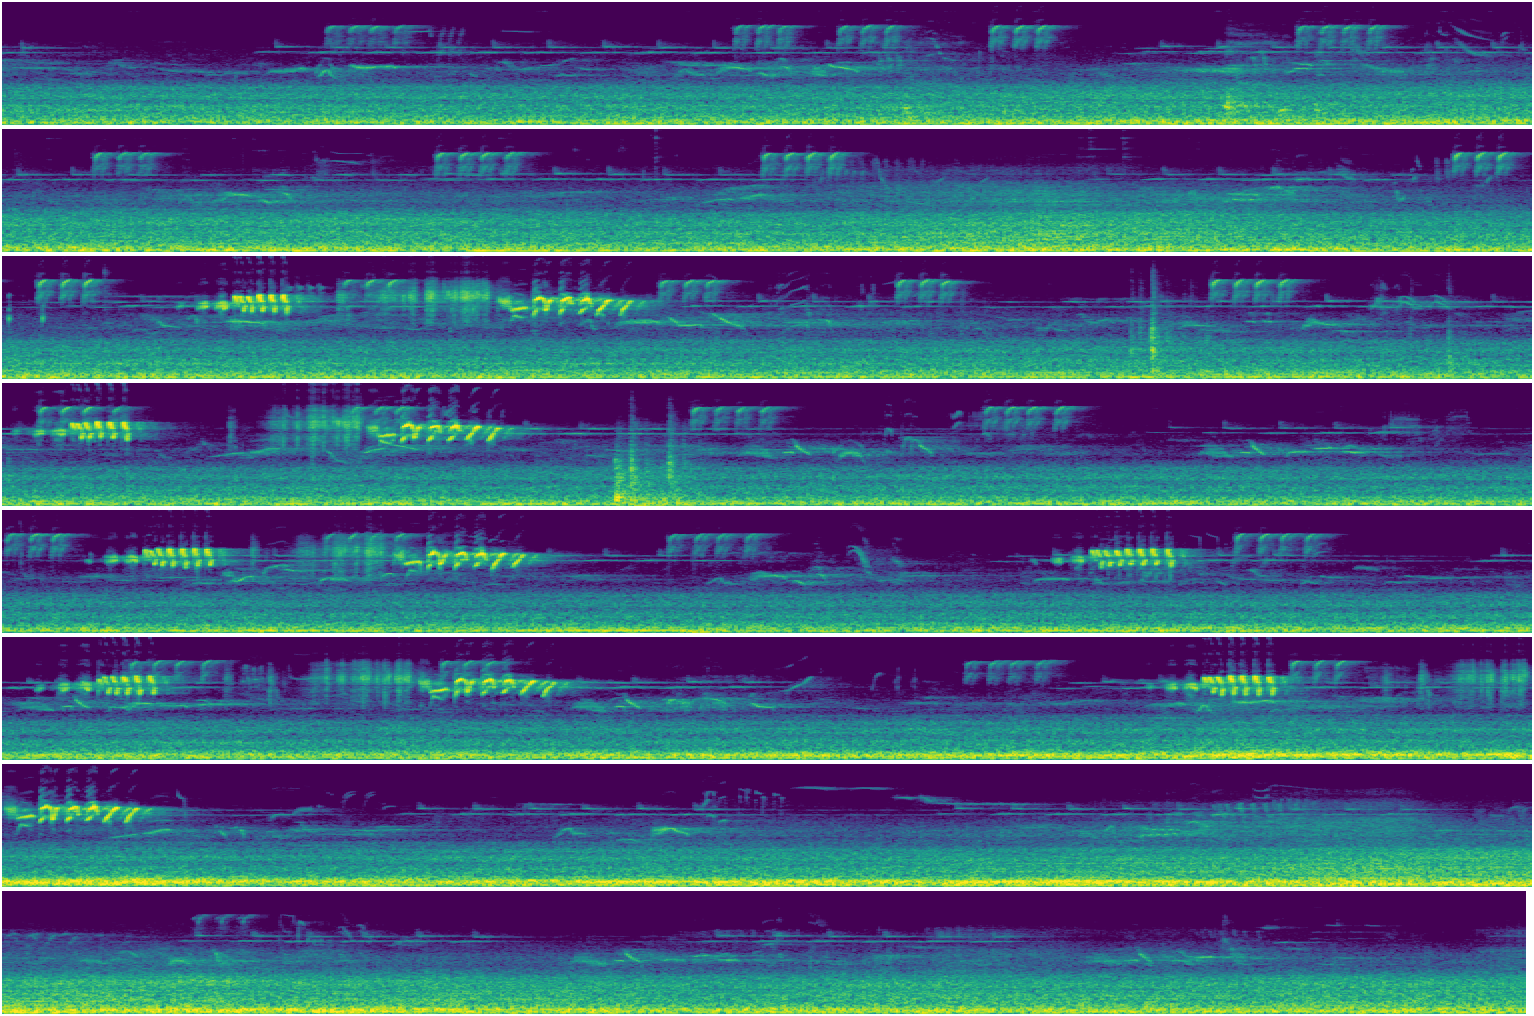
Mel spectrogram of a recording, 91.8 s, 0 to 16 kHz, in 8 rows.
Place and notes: {"title": "Eitelstraße, Berlin, Germany - the kiez awakens", "date": "2019-04-01 05:00:00", "description": "dawn chorus of birds recorded from roof of house. the kiez awakens", "latitude": "52.51", "longitude": "13.49", "altitude": "39", "timezone": "Europe/Berlin"}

